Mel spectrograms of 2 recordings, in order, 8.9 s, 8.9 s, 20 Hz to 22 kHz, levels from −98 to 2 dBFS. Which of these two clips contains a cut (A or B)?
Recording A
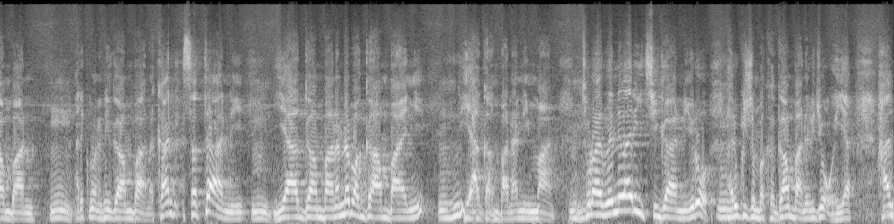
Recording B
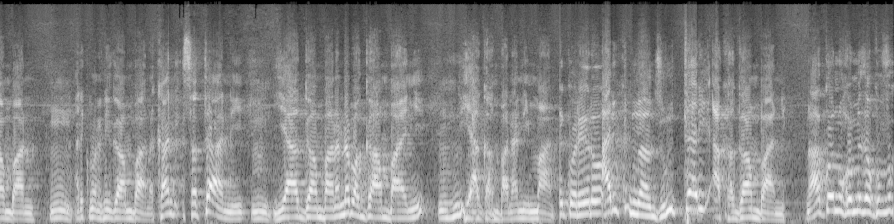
B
